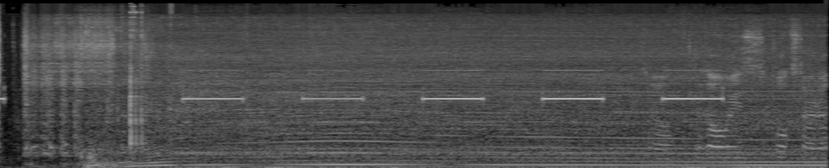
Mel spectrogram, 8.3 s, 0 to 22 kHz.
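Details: Toyota Yaris with swapped 1ZZ throttle body, first-thing-in-the-morning cold start: steady low hum held at a fast, even raised idle with a chime beeping regularly; owner notes the throttle body looks dirty.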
